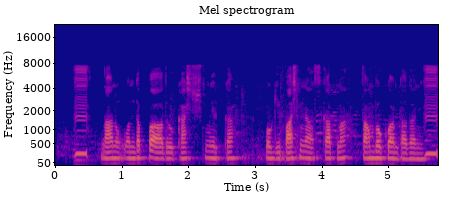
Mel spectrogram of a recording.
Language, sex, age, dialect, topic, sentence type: Kannada, female, 18-24, Central, agriculture, statement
